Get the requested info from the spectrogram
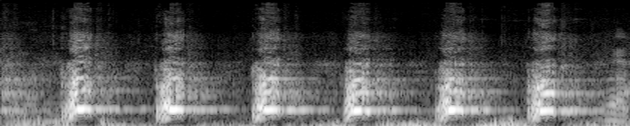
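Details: German Shepherd barking at another dog that has come outside, alerting its owner: six evenly spaced, forceful barks about every half second, steady in pitch and loudness.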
